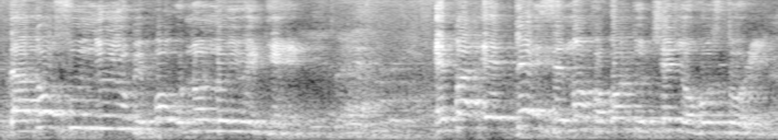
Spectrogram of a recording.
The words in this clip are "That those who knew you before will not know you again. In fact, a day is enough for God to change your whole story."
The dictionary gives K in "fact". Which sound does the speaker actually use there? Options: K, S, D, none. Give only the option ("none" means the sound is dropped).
none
